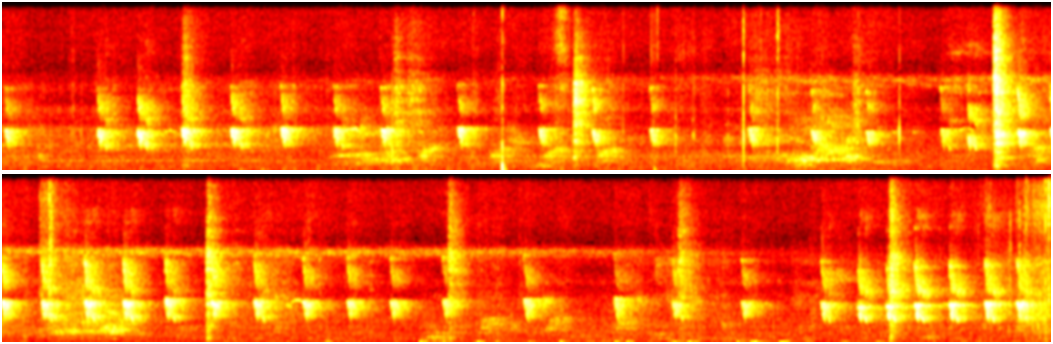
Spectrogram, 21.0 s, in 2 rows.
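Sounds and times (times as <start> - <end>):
low rhythmic pulsing: 12.8 - 20.4.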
